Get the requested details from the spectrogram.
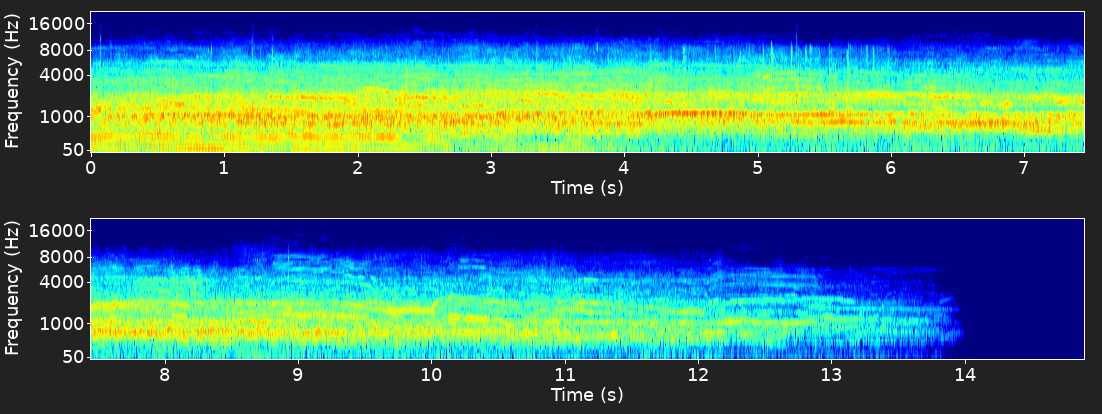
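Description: A large crowd of children sings loudly together outdoors, then fades away.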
